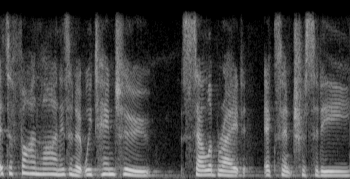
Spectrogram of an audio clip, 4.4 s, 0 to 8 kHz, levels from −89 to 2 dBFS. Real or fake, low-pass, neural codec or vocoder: real; 7.2 kHz; none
